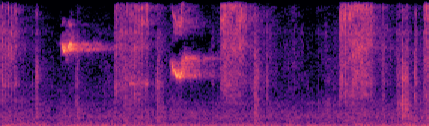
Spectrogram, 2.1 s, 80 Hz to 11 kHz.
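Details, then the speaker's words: BMW X3 3.0 L inline-six spark plug removal: short sharp high squeaks in uneven bursts as the plug turns out, suggesting the plug is gone; rear three plug wells (cylinders 3–6) were full of oil. "So, that sound right there just cuz you can hear the squeaking tells me that that plug is probably gone."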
